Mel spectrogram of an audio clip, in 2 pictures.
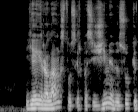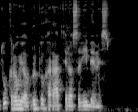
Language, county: Lithuanian, Alytus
